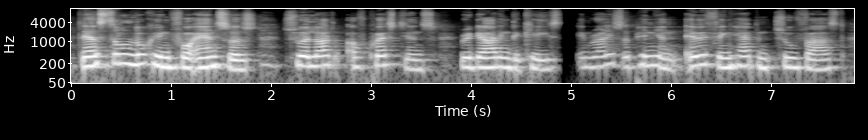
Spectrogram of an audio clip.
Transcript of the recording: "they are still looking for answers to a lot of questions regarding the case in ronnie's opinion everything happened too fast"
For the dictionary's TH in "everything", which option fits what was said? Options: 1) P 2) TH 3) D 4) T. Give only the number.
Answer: 2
